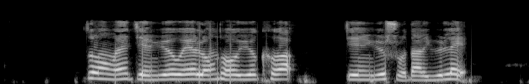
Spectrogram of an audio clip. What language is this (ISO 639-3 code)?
zho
